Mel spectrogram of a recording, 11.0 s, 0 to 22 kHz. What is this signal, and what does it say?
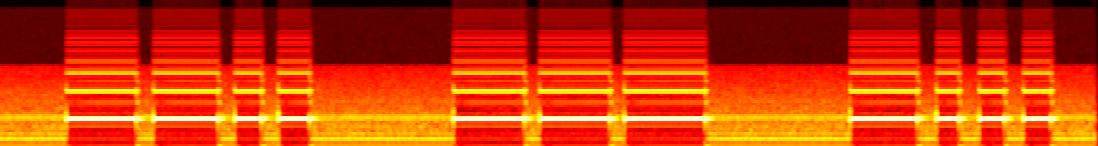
Morse code, heard as a keyed tone, about 5 wpm, 1950 Hz, with noise. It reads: Z O B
